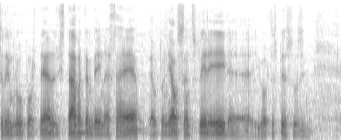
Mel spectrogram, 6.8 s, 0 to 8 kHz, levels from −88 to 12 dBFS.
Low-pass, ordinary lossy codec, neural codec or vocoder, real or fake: 7.2 kHz; none; none; real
